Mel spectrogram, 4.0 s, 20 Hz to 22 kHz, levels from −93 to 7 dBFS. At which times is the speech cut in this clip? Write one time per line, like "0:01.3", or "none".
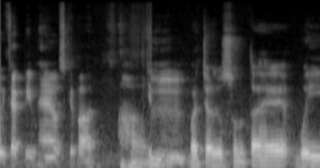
0:01.9

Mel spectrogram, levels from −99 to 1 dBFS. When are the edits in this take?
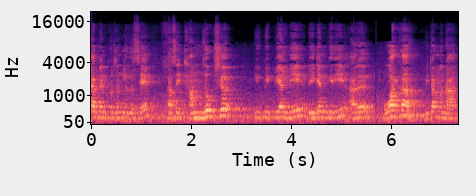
0:05.7

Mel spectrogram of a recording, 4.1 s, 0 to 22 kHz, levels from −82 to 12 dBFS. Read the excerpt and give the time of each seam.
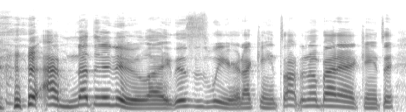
none

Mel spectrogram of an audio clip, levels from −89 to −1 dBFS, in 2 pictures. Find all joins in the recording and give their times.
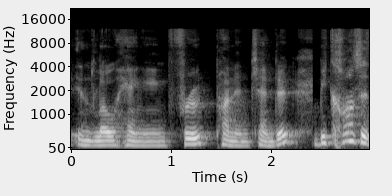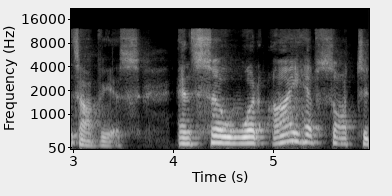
0:02.3

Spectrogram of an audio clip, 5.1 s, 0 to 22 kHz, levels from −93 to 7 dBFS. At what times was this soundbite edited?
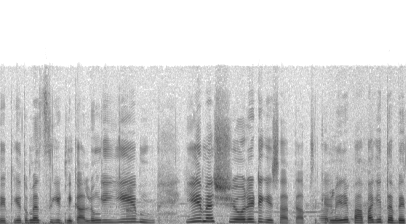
0:04.1

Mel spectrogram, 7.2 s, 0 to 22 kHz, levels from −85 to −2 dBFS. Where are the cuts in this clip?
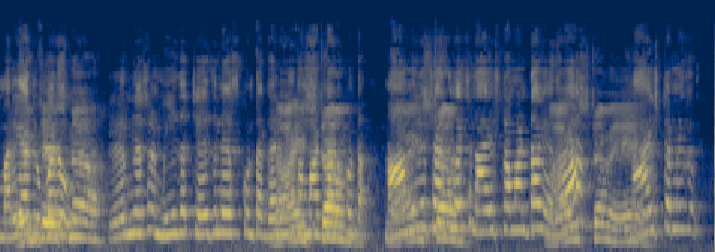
none

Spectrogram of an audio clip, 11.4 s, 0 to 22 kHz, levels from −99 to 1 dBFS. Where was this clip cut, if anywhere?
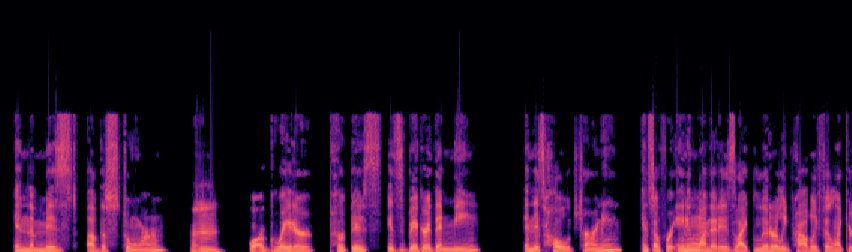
0:04.3
0:08.4

